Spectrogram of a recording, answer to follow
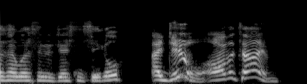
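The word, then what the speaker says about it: Segel: I don't know exactly it's it's Jason seagull but Stephen Seagal yeah yeah I did know Stephen seagull for sure I knew that that's how you pronounced that seagull sorry seagull just you know it's a bird that's what your last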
